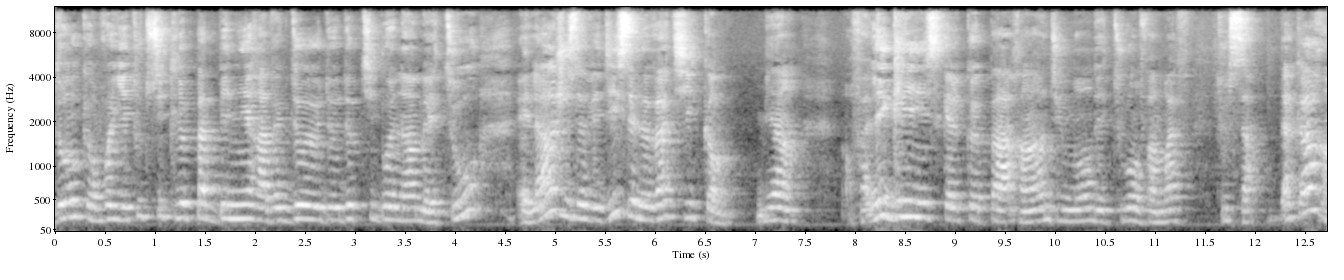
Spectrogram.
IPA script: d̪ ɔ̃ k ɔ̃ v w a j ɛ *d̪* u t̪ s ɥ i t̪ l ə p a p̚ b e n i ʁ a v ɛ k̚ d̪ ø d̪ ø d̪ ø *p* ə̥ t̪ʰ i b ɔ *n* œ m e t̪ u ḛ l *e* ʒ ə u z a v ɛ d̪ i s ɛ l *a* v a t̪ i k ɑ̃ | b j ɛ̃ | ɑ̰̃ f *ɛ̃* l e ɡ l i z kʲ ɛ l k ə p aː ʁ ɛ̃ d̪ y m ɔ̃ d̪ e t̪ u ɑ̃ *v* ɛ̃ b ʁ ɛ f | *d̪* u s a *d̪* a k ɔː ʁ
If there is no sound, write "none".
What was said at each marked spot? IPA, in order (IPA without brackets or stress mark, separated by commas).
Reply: t̪, p, n, a, ə, ɛ̃, f, t̪, d̪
